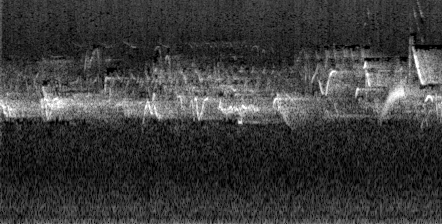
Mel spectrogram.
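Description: A dawn chorus of many birds in Yosemite National Park, with overlapping high chirps, whistles and trills blending into a continuous, busy layer of song, with no talking.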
